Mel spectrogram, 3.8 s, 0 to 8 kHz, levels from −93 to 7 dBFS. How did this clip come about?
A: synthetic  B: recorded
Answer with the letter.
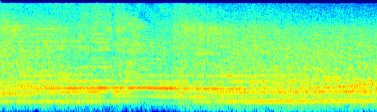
B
